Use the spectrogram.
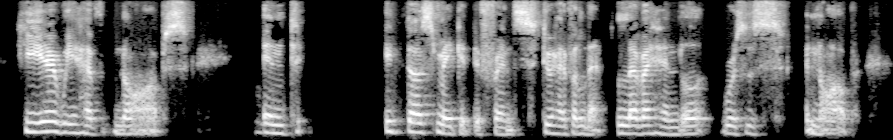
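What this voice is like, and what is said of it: European accent. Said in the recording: “as you probably noticed from my accent, I come from Europe”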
